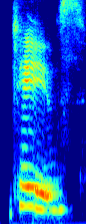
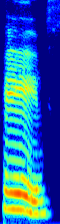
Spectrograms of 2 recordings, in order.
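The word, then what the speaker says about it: Toews: I read a book by Miriam, I don't know how to pronounce her name. Taves. Taves.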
